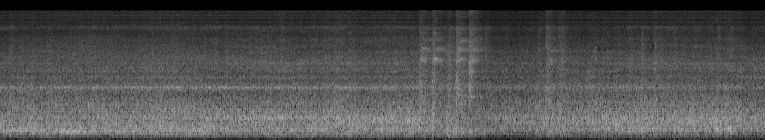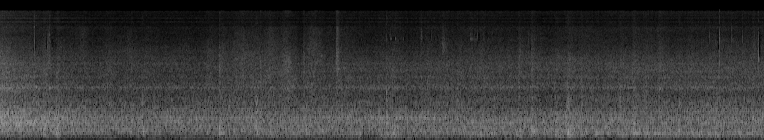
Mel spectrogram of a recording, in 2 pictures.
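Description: Moving passenger train heard from inside a coach at the window: a steady rumble of wheels on the track, with a few sharp clicks about six to seven seconds in. About twelve seconds in, the noise drops noticeably and stays quieter.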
